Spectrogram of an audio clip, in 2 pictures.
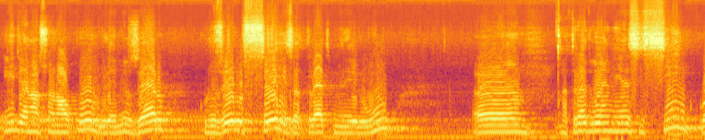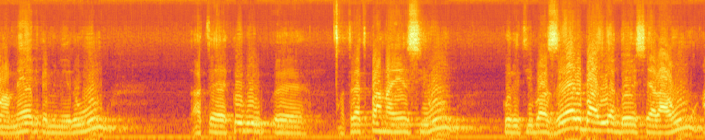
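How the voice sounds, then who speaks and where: A man's voice: fairly high pitch, a little hiss or hum, poor audio. A middle-aged man hosting a sports show, chatting and reading match results steadily. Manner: steady, reads lists of results. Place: TV studio set. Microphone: lapel mic.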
